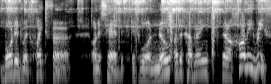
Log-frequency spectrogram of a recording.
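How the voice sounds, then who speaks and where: A man narrates a classic story as a radio play with theatrical, deliberate phrasing. His mid-pitched voice rises and falls widely, with music clearly behind it. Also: rough recording. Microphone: video call.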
